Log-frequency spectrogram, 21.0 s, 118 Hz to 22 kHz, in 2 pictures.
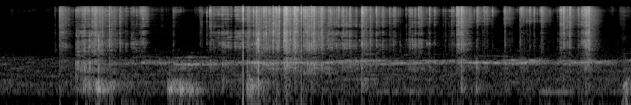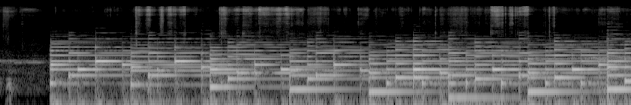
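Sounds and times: aluminium foil crinkling and tearing: 0.9s - 10.0s.

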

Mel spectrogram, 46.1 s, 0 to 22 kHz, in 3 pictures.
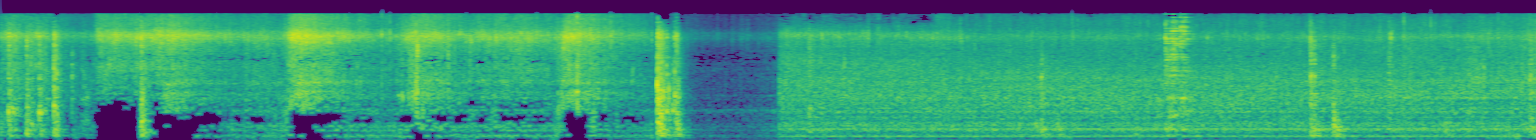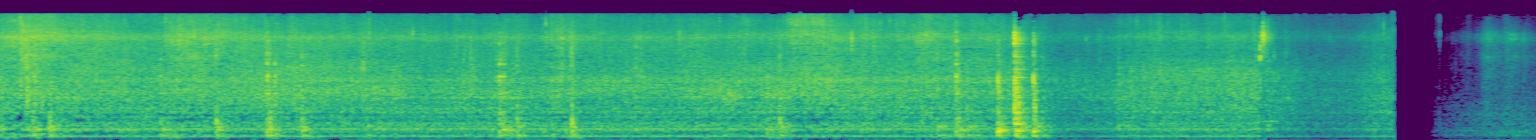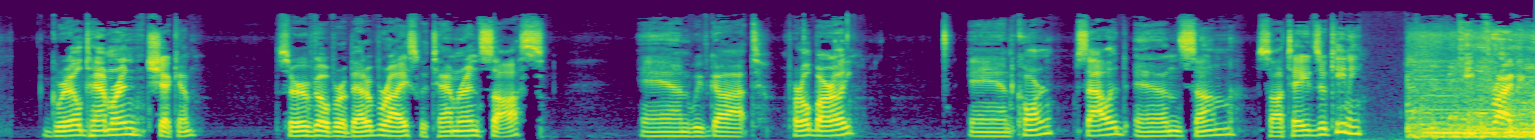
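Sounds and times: chicken sizzling in a skillet: 0.0s - 29.3s.

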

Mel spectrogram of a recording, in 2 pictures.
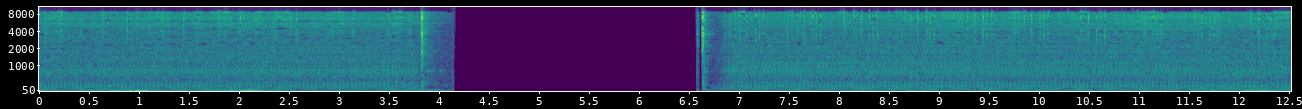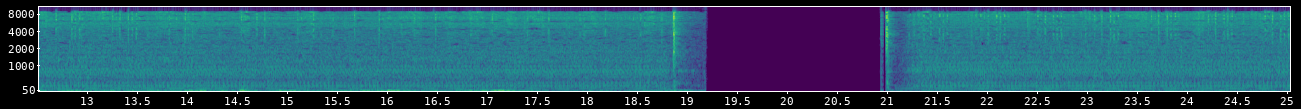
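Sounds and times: film projector whirring: 0.0s - 4.2s, 6.6s - 19.2s, 21.0s - 25.0s
projector switch click: 3.8s - 4.0s, 18.8s - 19.1s.

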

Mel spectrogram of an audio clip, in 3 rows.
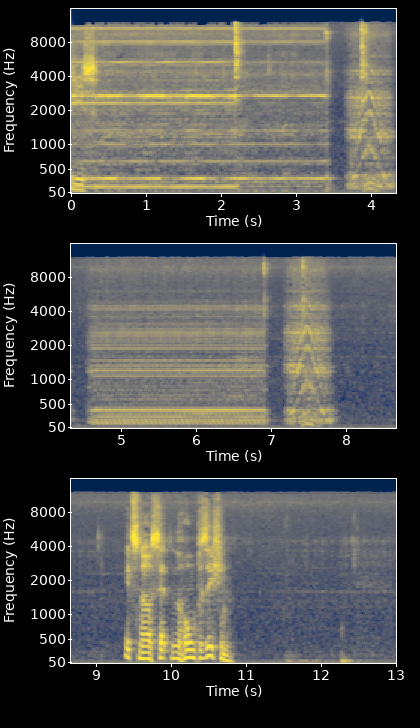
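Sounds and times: stepper motors whining: 0.0s - 4.3s.

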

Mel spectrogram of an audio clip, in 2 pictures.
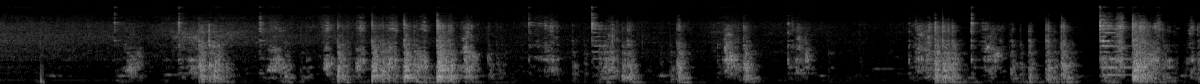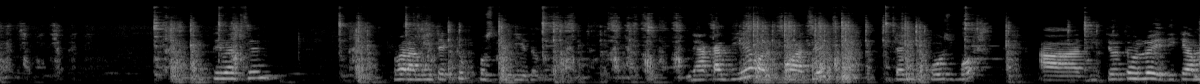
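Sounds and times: spatula scraping metal pan: 1.1s - 8.3s, 9.1s - 14.7s, 15.4s - 23.3s.

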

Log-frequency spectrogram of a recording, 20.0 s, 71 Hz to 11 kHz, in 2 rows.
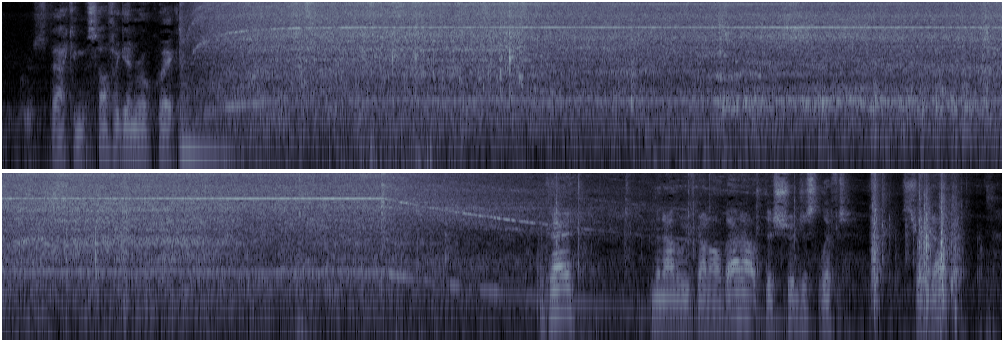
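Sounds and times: vacuum cleaner running: 1.8s - 18.3s.

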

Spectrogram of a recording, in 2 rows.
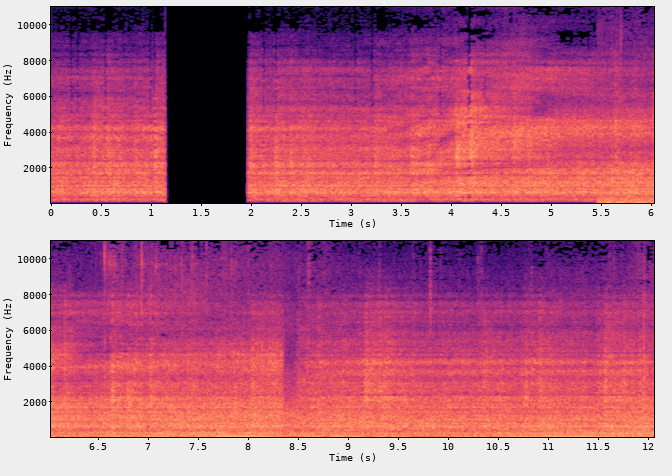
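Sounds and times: vehicle noise rumbling roar: 2.0s - 12.0s
low hum: 5.5s - 12.0s.

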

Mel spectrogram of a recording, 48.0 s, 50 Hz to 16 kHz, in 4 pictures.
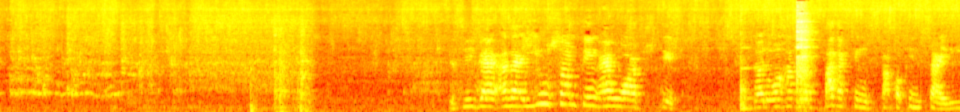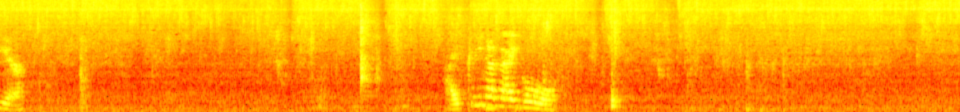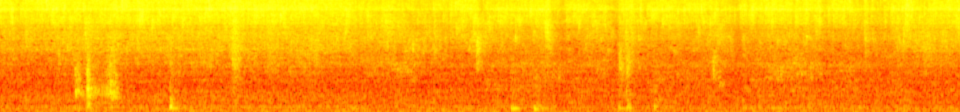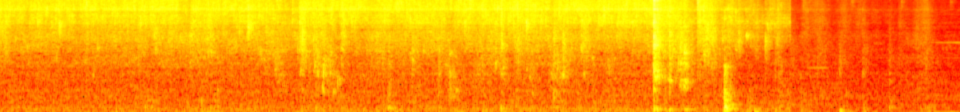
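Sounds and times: dishes clinking and knocking: 9.2s - 10.3s.

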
